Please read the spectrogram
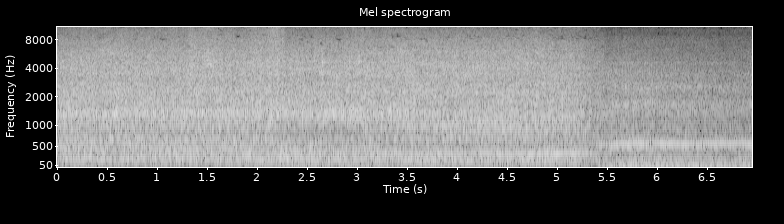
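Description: Case IH Farmall 110C tractor's diesel engine running as the front loader spears a round hay bale and lifts it. About five seconds in the sound eases into a steadier hum with a single held tone.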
